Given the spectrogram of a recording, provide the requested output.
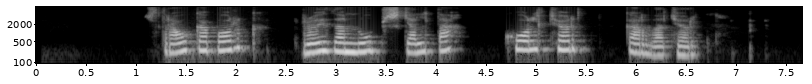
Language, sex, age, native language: Icelandic, female, 20-29, Icelandic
